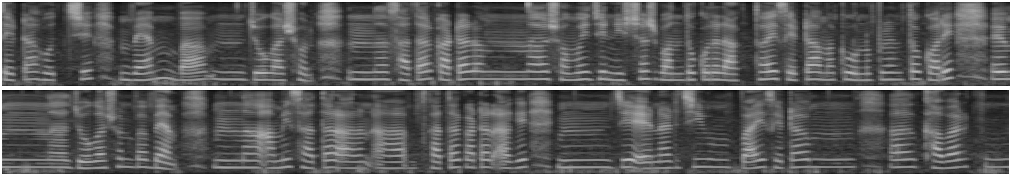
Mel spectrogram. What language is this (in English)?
Bangla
